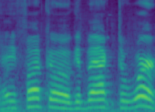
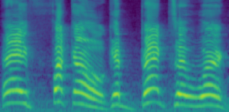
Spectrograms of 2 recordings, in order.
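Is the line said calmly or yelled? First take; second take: calmly; yelled. First: The line is said at a calm, normal volume. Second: The line is yelled loudly.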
